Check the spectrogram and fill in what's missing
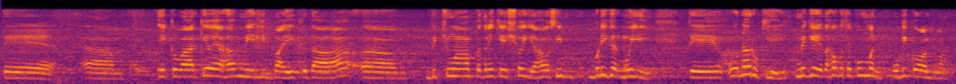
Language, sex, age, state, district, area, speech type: Dogri, male, 18-30, Jammu and Kashmir, Jammu, urban, spontaneous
